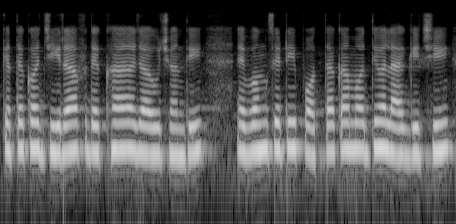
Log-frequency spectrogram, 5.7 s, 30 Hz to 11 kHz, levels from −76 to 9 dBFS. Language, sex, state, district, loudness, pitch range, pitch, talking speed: Odia, female, Odisha, Nuapada, -12 LUFS, 200-215 Hz, 210 Hz, 85 wpm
